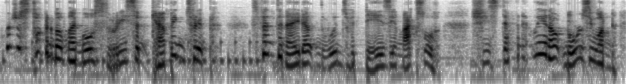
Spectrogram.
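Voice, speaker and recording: A man's voice: high voice, sing-song, brisk. A man playing a chummy, boastful suburban dad in a visual novel game, folksy and over-friendly. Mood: hearty, boastful.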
